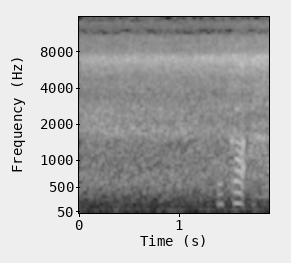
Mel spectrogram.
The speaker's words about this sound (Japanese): 今富士山の見える集落藤川町平林からお届けしていますこの水の音も聞こえるでしょうか集落の真ん中に流れる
